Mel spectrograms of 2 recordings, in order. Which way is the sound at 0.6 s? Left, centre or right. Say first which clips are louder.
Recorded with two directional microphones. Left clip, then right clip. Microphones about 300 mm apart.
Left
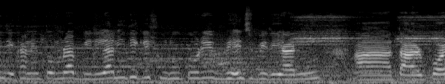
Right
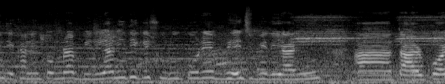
Left 3 dB; centre.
